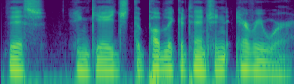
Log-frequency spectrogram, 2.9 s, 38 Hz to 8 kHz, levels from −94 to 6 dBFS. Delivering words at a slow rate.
Yes: slow, 120 wpm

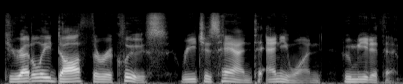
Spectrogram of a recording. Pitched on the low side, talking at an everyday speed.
No: low, 110 Hz; fast, 210 wpm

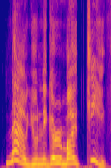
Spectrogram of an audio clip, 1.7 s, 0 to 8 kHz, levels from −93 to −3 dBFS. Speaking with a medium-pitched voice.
No: very high, 265 Hz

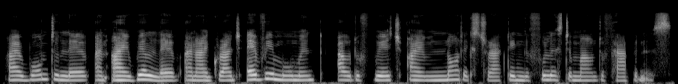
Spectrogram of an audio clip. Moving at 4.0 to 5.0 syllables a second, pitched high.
No: 5.6 syllables/s; high, 200 Hz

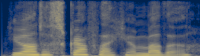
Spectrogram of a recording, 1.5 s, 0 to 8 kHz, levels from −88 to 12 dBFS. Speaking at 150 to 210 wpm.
No: fast, 280 wpm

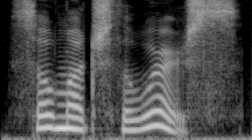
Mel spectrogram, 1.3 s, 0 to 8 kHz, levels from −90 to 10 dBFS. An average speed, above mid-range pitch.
Yes: average, 190 wpm; high, 245 Hz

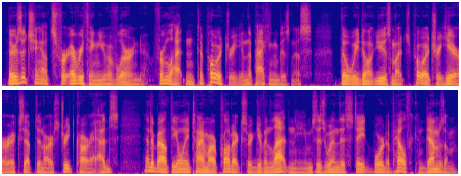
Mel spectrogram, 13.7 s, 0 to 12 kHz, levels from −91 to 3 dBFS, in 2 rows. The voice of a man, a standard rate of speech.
No: male; fast, 215 wpm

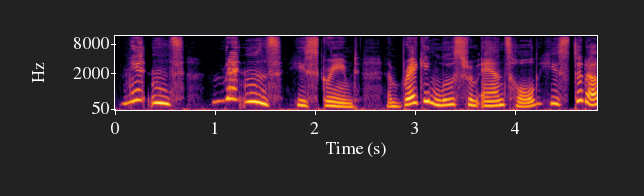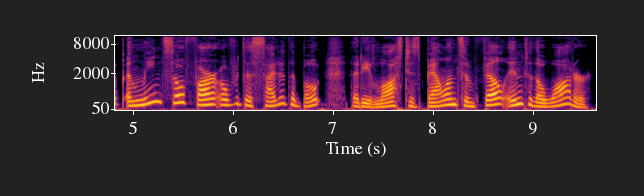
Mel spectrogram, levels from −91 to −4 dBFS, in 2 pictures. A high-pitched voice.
Yes: high, 245 Hz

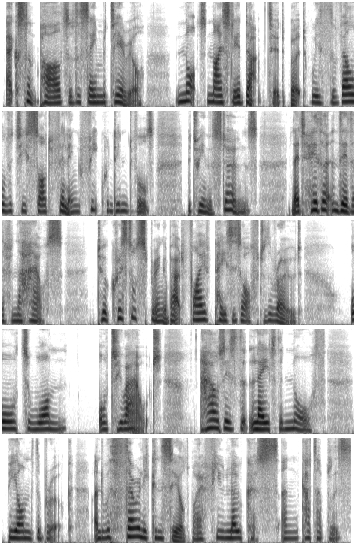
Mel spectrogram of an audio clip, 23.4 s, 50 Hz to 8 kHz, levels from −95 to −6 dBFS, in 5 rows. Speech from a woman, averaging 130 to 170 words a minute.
Yes: female; average, 160 wpm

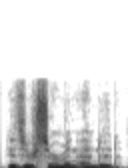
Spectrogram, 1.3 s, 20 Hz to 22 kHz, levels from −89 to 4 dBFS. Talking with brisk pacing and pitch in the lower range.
No: average, 190 wpm; low, 125 Hz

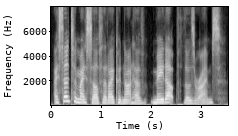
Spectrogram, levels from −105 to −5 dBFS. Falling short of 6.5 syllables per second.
Yes: 4.9 syllables/s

